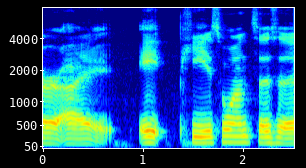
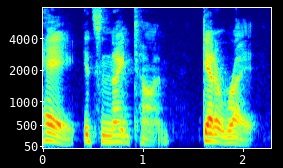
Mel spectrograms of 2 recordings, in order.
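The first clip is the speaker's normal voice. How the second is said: put-on imitated tone, said louder; 6 dB louder than usual. Retelling a guest's reply about it being nighttime: imitating the guest's tone. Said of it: "in exactly that tone as well".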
